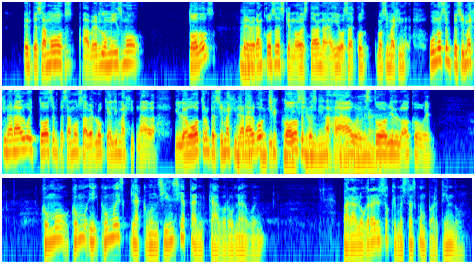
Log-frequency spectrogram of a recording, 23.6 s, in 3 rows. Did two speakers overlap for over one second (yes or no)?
yes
